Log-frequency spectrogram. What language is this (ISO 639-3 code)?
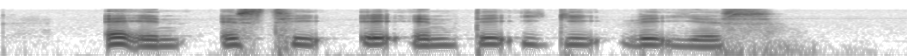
dan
